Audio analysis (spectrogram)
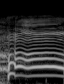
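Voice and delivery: high, loud burst of laughter. Real, not acted. Laughs at audience answer.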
